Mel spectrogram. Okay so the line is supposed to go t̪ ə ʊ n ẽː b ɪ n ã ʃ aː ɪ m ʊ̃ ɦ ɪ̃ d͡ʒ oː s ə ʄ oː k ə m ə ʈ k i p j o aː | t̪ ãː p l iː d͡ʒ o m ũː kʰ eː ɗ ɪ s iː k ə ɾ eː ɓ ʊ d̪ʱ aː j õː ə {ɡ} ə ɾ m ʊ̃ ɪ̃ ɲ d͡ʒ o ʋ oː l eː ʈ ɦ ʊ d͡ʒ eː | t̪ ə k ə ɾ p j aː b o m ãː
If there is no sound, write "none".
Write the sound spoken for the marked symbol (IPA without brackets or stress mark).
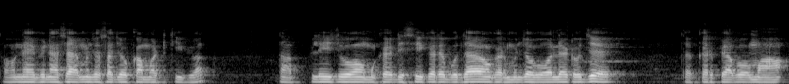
ɡ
